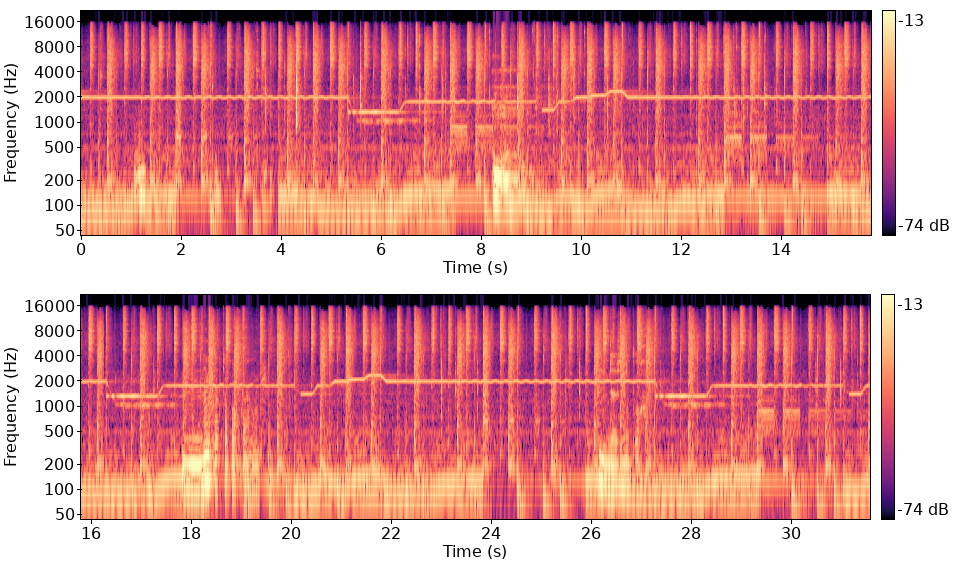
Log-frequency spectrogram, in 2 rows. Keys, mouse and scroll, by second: 0.9 click, 6.0-20.0 alt+drag, 20.0-27.0 drag, 27.0-31.5 drag.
